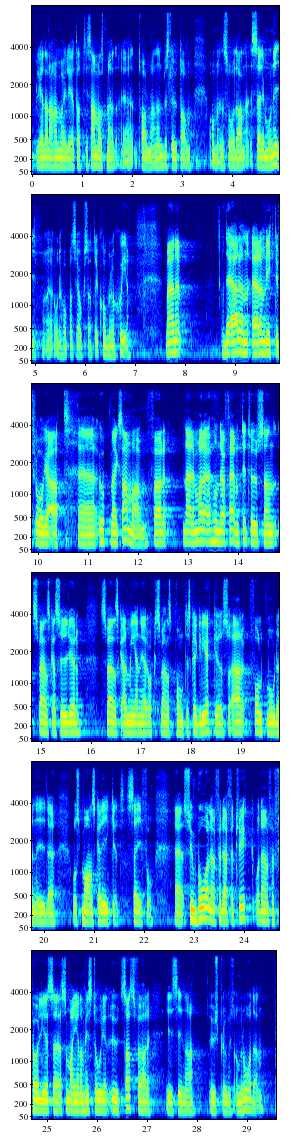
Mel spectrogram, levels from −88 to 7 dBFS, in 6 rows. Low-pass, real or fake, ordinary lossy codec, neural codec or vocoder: 7.2 kHz; real; none; none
